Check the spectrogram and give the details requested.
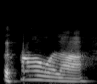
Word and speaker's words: Towler: There's more on that in the signing of I said Tyler again. Ryley Towler. More in that video. I used to have problems pronouncing the likes of Dan and Lundalu, but Ryley Towler.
